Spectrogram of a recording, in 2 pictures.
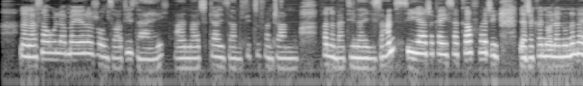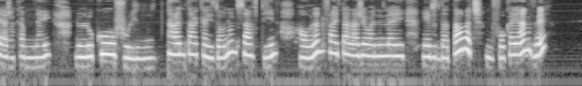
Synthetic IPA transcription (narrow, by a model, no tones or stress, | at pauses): nanasauləmaeɾarond͡zat̪izajanaʈ͡ʂi̥kʲəizanifit͡sufaɳɖ͡ʐanufanambat̪inaizani̥siaɾakəisakafuaɾiaɾakənalanunanaaɾakaminajnilukuv̥ulunt̪anit̪akaizanunisafid̪̥inə̥haonanifaɦit̪anaɾewaninilajeɳɖ͡ʐind̪at̪ambaʈ͡ʂə̥miv̥okaianive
